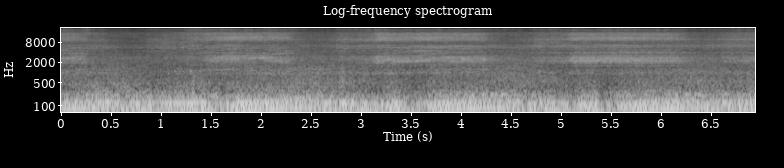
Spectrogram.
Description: 87 Chevy Silverado k10 350 reving up and down gain power loss power... but why???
